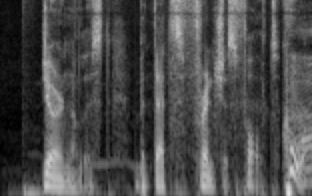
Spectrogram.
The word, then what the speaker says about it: journalist: We say j journalist. But that's French's fault. Cool. Which So you actually do pronounce the J like that in journalist.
